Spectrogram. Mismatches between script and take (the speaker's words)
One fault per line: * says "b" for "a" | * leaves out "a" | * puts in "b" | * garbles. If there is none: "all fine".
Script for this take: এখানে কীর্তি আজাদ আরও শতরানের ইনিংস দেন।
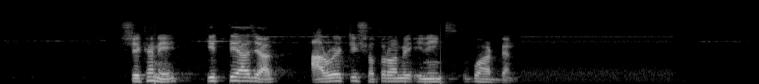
* says "সেখানে" for "এখানে"
* puts in "একটি"
* puts in "উপহার"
